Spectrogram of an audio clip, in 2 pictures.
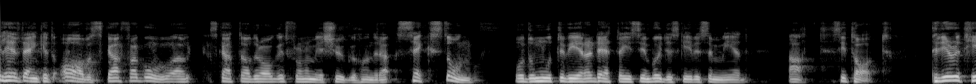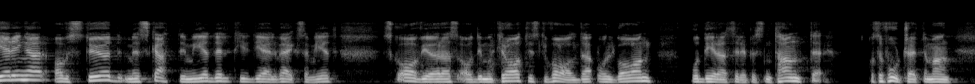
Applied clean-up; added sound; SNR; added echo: neural mask model DeepFilterNet 3.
